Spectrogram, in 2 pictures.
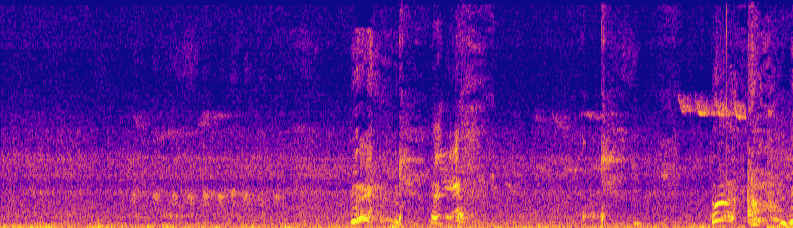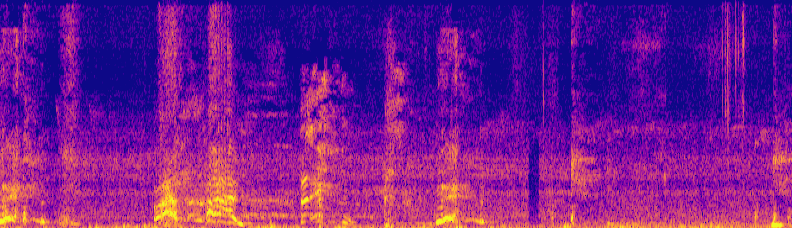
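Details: Several sharp, explosive sneeze bursts repeated, with laughter and background noise: sneezing.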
